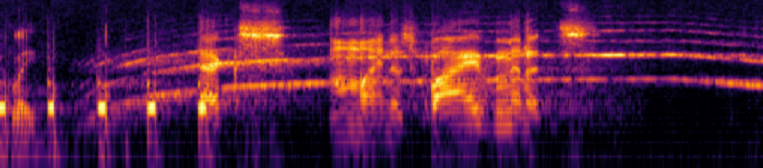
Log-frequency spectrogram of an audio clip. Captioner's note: alarm blaring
